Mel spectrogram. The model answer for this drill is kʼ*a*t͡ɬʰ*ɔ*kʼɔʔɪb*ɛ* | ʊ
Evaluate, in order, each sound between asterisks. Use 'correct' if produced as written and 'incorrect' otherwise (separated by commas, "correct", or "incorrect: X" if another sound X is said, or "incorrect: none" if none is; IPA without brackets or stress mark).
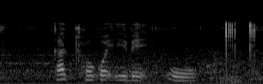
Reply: correct, correct, correct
